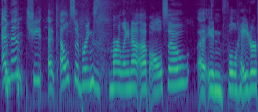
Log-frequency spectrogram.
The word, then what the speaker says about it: Marlene: I guess that's pronounced Marlena, because everyone's saying it Marlena, but it looks like Marlene.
